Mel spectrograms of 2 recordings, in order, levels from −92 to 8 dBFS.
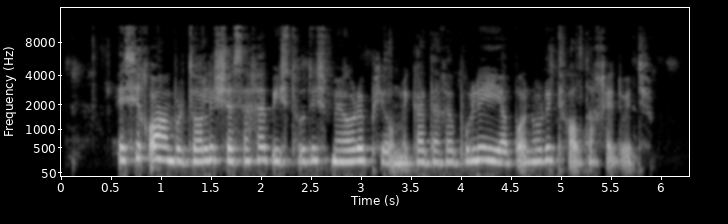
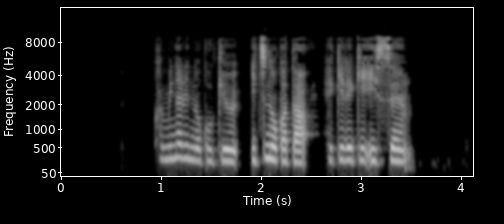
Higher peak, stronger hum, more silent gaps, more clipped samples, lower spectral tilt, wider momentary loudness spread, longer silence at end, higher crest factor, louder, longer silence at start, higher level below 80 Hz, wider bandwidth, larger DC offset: about the same, -4 dBFS vs -4 dBFS; neither; second, none vs 1.82-1.86 s; neither; first, -5.5 dB/octave vs -2 dB/octave; about the same, 11 LU vs 9 LU; second, 0.4 s vs 0.65 s; about the same, 20 dB vs 20 dB; about the same, -23 LUFS vs -22 LUFS; second, 0.55 s vs 0.95 s; first, -58 dBFS vs -76 dBFS; first, 11.5 kHz vs 9.6 kHz; neither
